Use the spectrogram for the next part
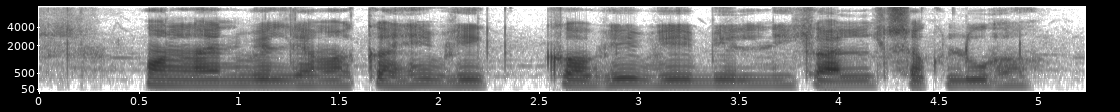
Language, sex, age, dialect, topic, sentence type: Magahi, male, 18-24, Western, banking, question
